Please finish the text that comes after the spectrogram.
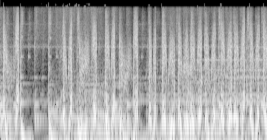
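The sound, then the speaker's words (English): DJ record scratching: quick, rhythmic back-and-forth scratches cut loudly over a steady, bass-heavy beat, with no voices. “And that's how scratching was born.”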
